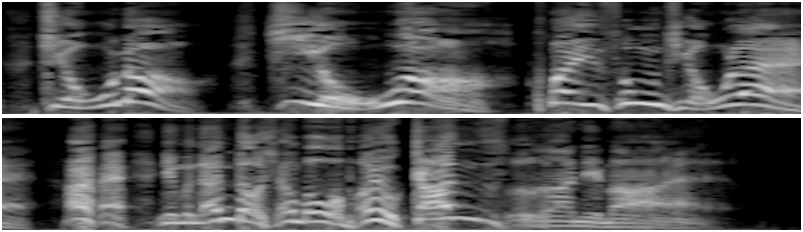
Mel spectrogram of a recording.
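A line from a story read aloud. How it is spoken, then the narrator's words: Loud shouting. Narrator (Chinese): 他拍着桌子大声喊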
